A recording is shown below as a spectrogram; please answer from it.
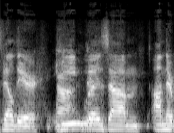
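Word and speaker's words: Veldheer: the guy that um did i say his name is yeah it's valdere he was um on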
